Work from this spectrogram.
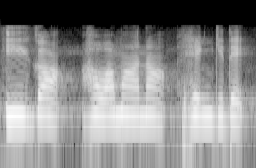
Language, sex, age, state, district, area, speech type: Kannada, female, 18-30, Karnataka, Davanagere, rural, read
